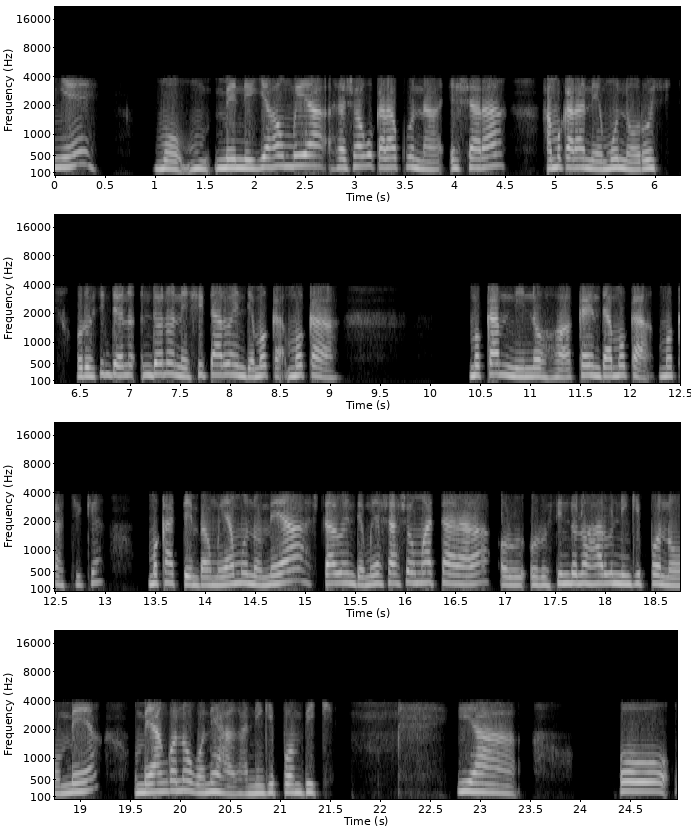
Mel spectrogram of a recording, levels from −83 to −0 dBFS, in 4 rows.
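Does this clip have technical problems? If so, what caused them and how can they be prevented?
Yes. G.726 ADPCM coding runs throughout: the speech carries a harsh, rasping hiss that rises and falls with its level, and nothing passes above 3.9 kHz. That coarseness fits 24 kbit/s, where too few bits code each sample's difference from its prediction. Keep to 32 kbit/s or a wideband codec.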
